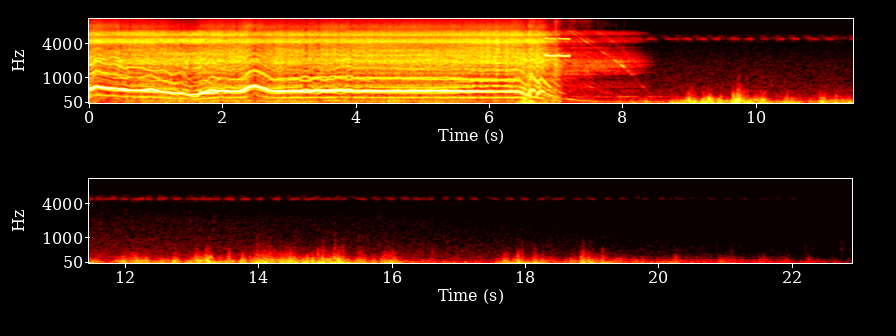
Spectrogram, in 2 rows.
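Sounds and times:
drone motors whining: 0.0s - 8.5s
crickets chirping: 0.0s - 22.9s
short electronic beeps: 6.8s - 7.3s.

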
